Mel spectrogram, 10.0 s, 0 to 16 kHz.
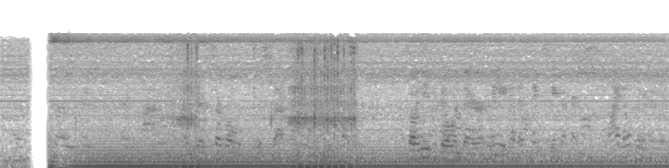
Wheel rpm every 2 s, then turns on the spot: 0, 0, 0, 0, 0.
none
